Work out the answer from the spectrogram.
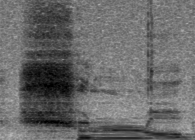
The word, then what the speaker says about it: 戌: 해서 신에서 시옷을 따오고 율에서 율을 하면은 이게 원래 슐로 발음이 되는, 우리는 지금 술이라고 그러는데 슐 그렇게 발음이 된다고, 그게 고전적인 발음이다 그렇게 보면 되겠습니다.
